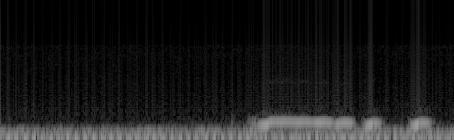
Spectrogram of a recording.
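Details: Zebra dove of local stock, a loud-voiced decoy bird, giving one low cooing phrase: a sustained hooting note, then quick short notes ending in a brief coo, over a constant room hum.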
